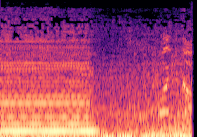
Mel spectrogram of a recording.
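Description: A vehicle horn sounding in one long, steady blast that cuts off a little over a second in, leaving engine and road noise.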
